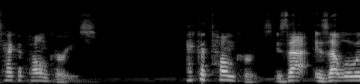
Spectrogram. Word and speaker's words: Hecatoncheires: Yeah, actually pronounce it, please. This one says Hecatoncheires.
